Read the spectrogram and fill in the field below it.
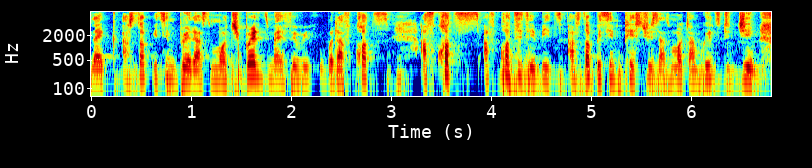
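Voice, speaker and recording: A woman at a very fast pace, with a fairly low pitch and fairly even intonation. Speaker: content creator. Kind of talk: casual chat. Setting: video call. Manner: halting.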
